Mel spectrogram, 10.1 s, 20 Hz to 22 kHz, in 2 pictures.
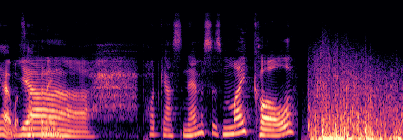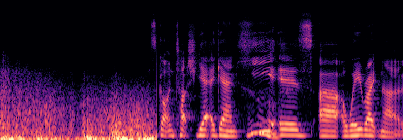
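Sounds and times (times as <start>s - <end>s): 
speech: 0.0s - 3.9s, 7.0s - 10.0s
deep thunder rumbling: 3.8s - 7.0s.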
